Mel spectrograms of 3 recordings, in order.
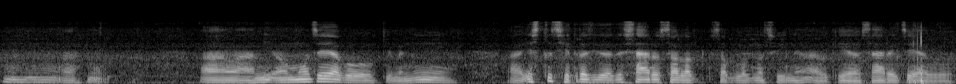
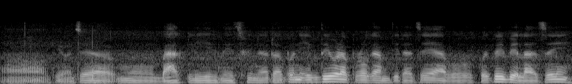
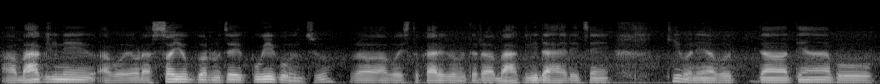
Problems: none marked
